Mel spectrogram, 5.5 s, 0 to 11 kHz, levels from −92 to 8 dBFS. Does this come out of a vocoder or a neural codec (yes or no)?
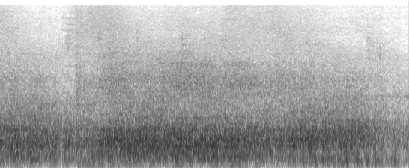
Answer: no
